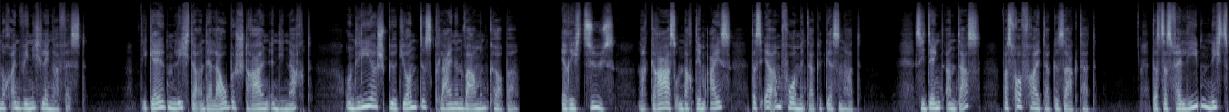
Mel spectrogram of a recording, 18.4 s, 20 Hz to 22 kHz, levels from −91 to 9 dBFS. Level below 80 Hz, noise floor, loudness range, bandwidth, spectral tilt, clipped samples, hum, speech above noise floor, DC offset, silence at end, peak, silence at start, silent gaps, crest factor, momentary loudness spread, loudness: -64 dBFS; -70 dBFS; 3 LU; 18.5 kHz; -4.5 dB/octave; under 0.1%; none; 48 dB; under 0.1%; 0 s; -6 dBFS; 0 s; 7.79-8.42 s; 18 dB; 12 LU; -22 LUFS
